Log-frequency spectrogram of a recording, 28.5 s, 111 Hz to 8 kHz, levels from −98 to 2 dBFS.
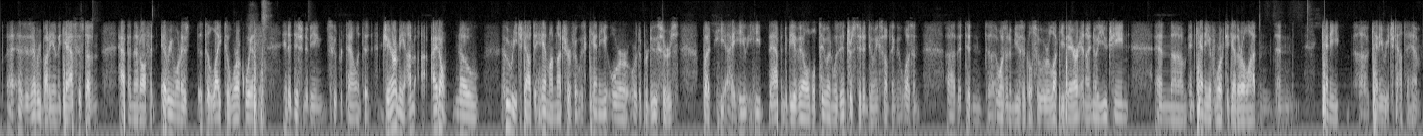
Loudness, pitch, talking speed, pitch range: -23 LUFS, 95 Hz, 200 wpm, 60-105 Hz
